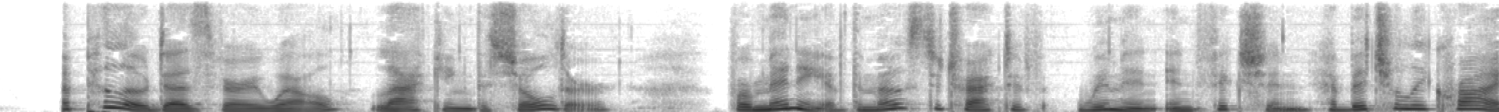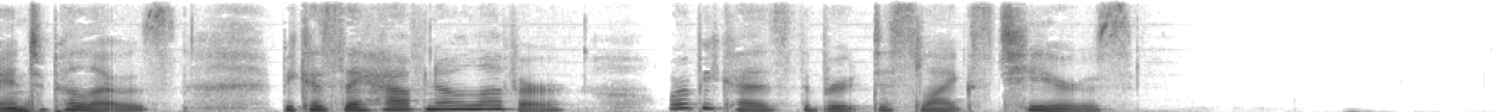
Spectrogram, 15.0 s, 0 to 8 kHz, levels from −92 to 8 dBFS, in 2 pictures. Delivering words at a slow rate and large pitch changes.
Yes: slow, 130 wpm; wide, 6.4 semitones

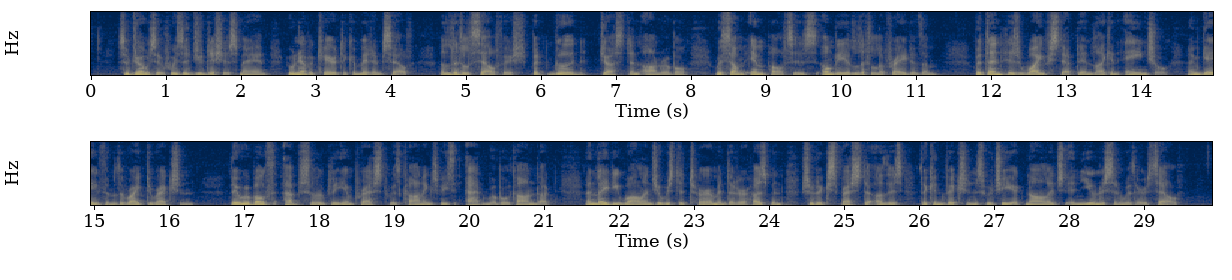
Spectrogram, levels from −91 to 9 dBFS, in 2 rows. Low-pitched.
Yes: low, 115 Hz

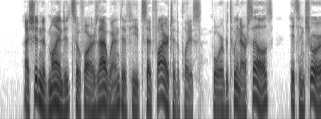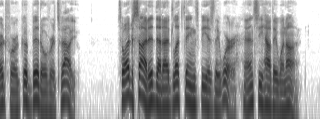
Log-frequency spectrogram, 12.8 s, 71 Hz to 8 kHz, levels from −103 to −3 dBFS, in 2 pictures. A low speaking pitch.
Yes: low, 120 Hz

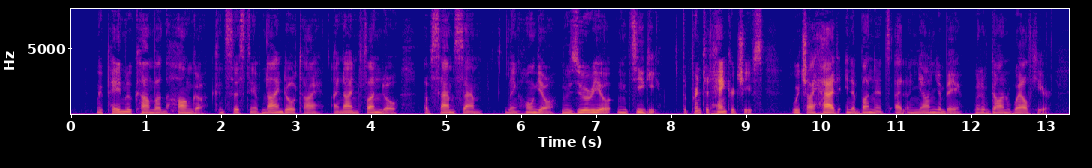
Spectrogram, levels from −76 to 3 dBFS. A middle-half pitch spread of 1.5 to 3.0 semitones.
Yes: average, 2.7 semitones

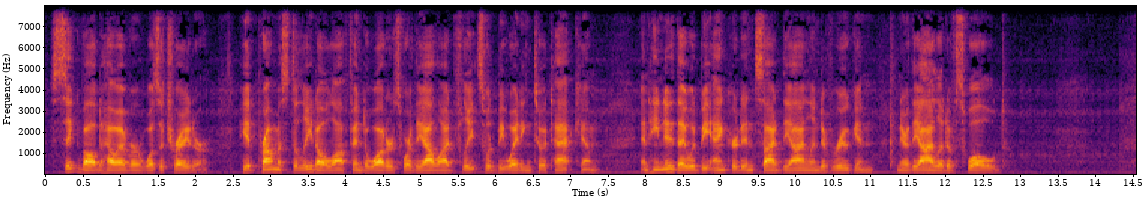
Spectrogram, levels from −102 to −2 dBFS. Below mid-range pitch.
Yes: low, 100 Hz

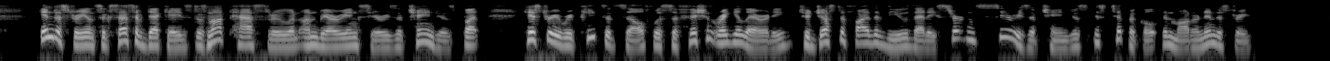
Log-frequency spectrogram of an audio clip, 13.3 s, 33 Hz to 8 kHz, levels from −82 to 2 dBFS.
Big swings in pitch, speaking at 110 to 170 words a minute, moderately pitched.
Yes: wide, 7.8 semitones; average, 160 wpm; medium, 145 Hz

